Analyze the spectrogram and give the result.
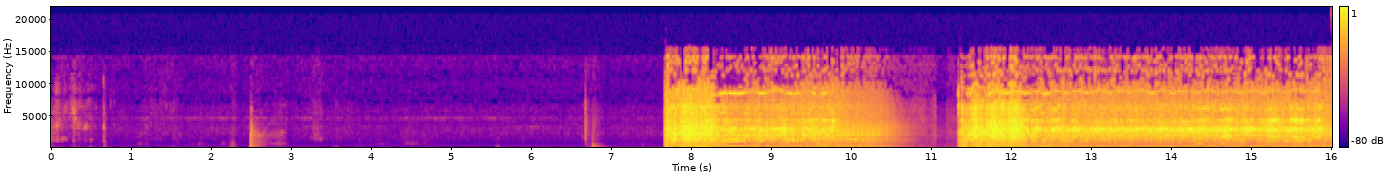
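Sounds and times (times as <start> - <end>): blender motor running: 7.7 - 10.8, 11.4 - 16.0.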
